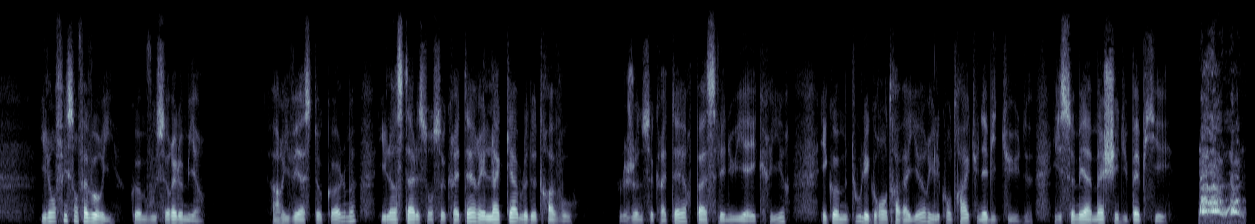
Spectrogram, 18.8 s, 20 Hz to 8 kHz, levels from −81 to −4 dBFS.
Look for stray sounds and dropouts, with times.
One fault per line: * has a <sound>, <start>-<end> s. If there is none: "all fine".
* has a bark, 18.0-18.7 s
